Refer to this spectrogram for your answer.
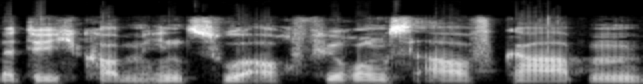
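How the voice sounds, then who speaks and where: At a moderate pace and with fairly even intonation, a man with a very deep, low pitch and a bright, sharp tone comes through in a dry, close sound with no echo. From Stuttgart, Swabia, southern Germany. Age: 40s. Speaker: bank executive. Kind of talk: interview.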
